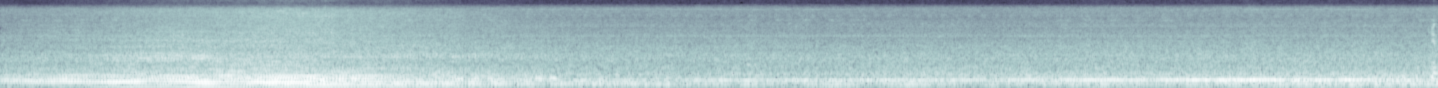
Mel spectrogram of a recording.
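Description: Electric sewing machine motor running while a zipper is stitched onto fabric, a low hum whose pitch shifts over the first few seconds and then holds steady.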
